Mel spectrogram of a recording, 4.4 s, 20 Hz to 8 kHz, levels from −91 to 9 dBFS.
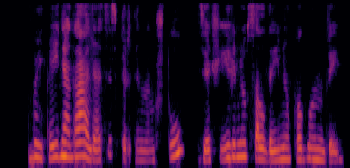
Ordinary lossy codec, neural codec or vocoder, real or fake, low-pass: AAC, 48 kbps; codec, 16 kHz in and 24 kHz out, 1.1 kbps, FireRedTTS-2 codec; fake; 7.2 kHz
